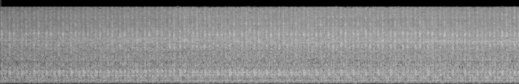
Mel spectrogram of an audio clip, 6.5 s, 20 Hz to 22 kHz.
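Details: Audi S4 petrol engine idling warm, with a loud, steady, fast ticking or knocking over the run that only appears once the engine is warm.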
